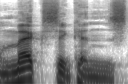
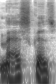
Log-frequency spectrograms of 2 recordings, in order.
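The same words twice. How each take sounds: First: The word is said with ordinary English sounds. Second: The word is said with Spanish-style sounds. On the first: This is the everyday name people use. "what we call Mexicans today" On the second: This is the proper way to say the name. "if you know the proper pronunciation"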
